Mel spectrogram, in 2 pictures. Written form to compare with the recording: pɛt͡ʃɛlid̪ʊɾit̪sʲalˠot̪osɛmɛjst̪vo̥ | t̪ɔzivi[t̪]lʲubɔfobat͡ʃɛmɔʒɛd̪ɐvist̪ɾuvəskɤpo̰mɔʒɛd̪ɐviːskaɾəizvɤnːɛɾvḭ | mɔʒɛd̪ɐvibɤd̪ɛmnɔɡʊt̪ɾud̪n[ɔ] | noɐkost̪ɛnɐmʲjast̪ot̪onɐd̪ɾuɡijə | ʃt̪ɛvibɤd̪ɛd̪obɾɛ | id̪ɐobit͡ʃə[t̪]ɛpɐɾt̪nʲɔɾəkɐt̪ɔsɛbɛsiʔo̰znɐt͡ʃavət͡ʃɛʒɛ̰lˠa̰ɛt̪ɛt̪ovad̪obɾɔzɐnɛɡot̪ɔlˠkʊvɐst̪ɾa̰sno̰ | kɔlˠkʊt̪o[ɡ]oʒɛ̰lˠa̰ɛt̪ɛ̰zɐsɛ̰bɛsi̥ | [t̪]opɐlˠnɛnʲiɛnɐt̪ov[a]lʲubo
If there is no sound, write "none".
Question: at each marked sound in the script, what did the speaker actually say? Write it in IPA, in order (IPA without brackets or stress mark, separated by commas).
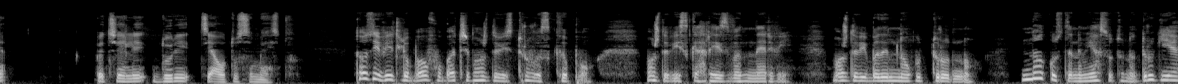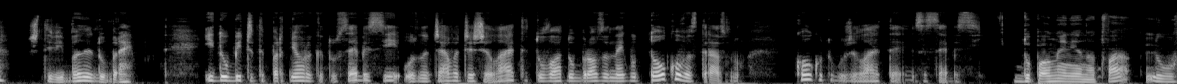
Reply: t̪, o, t̪, ɡ, d̪, a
